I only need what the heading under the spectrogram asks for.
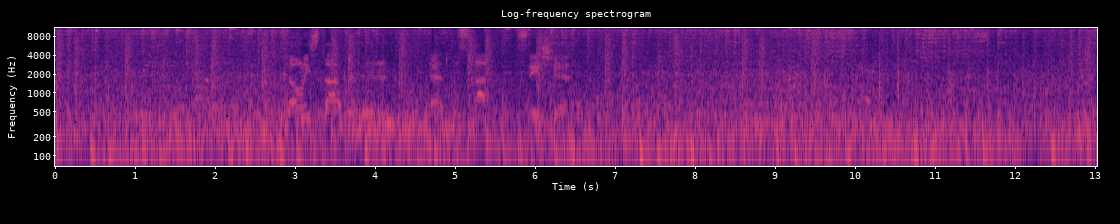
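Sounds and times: music: 0.0 - 13.0
ride-on train rumbling on track: 0.0 - 13.0
person speaking: 1.1 - 6.6.

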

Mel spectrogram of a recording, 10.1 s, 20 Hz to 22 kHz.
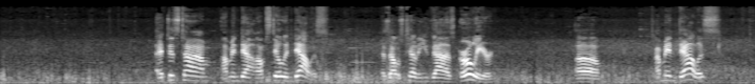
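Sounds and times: wind noise on microphone: 0.0 - 10.0.

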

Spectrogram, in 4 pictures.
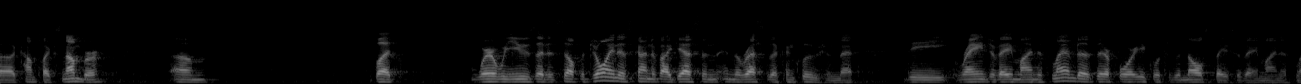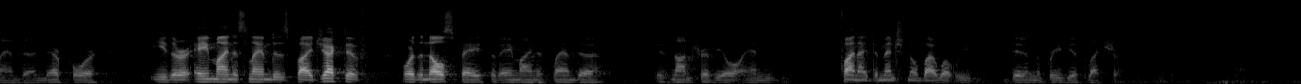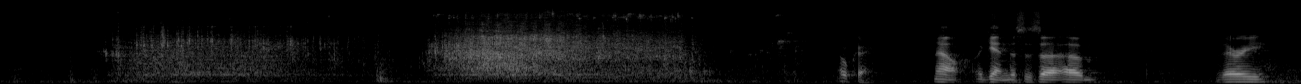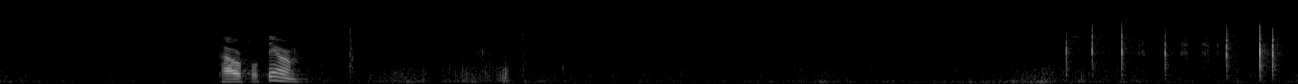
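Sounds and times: sliding chalkboard panels: 27.0 - 33.2
chalk tapping and scraping on blackboard: 49.6 - 52.0.

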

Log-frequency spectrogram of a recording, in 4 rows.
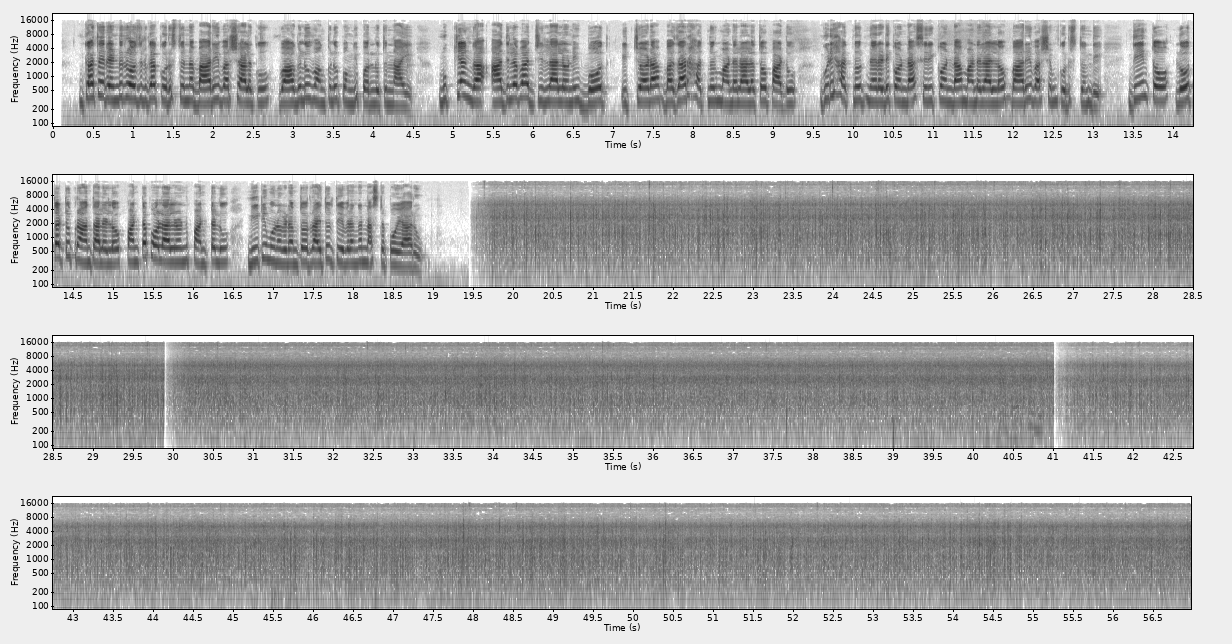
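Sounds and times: heavy rain hissing: 19.4 - 56.9.

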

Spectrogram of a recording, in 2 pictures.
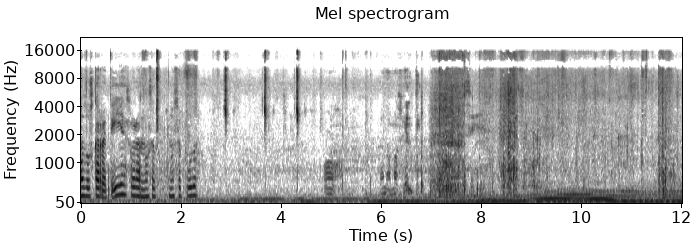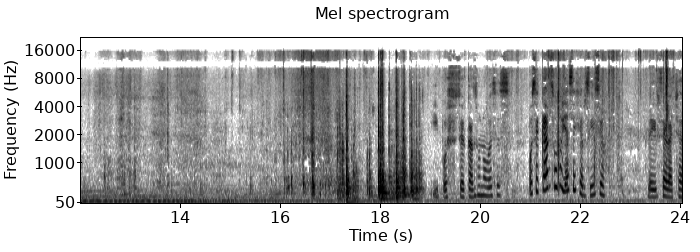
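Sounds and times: vehicle engine humming: 0.0 - 24.0.

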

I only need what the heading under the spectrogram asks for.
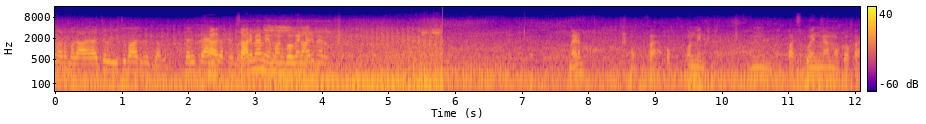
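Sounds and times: motorcycle and scooter engines: 0.0 - 12.0
steady traffic background: 0.0 - 12.0.

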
